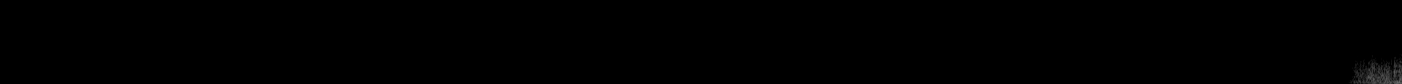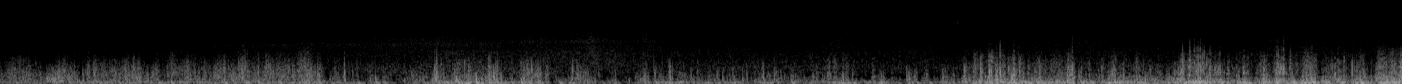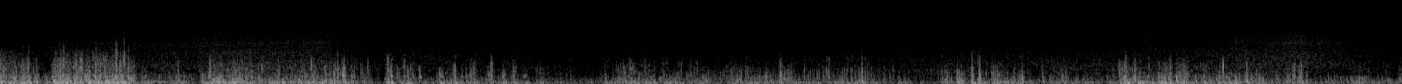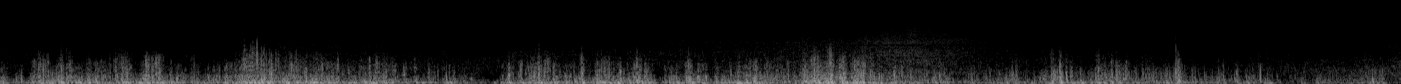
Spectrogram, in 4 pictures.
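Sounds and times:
wind buffeting microphone: 13.6s - 56.0s
waves washing onto shore: 14.2s - 42.9s, 44.2s - 53.8s, 54.4s - 56.0s.

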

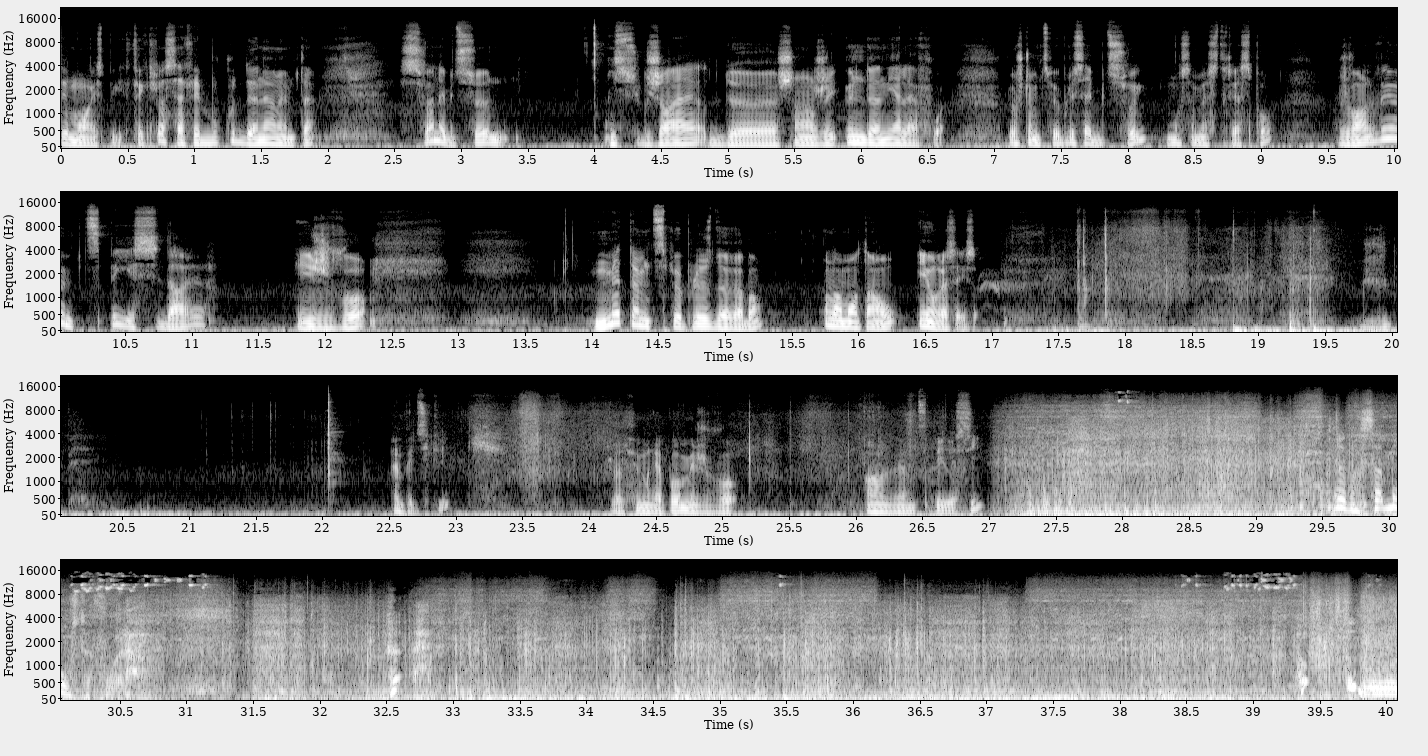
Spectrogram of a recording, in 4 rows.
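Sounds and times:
rustling: 17.8s - 19.6s, 23.0s - 40.0s
bike tyre noise: 25.6s - 40.0s
wind rumble on microphone: 27.0s - 30.0s.

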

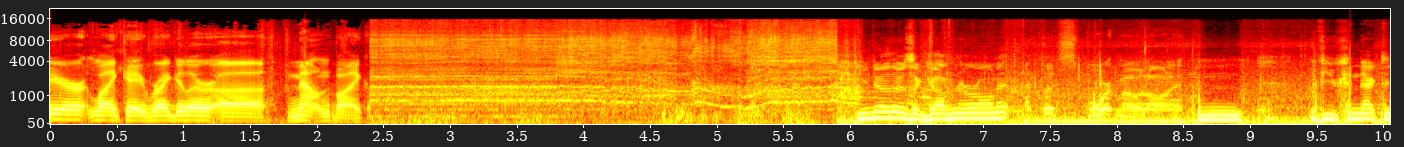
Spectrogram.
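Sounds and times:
electric motor whining: 2.4s - 6.6s.

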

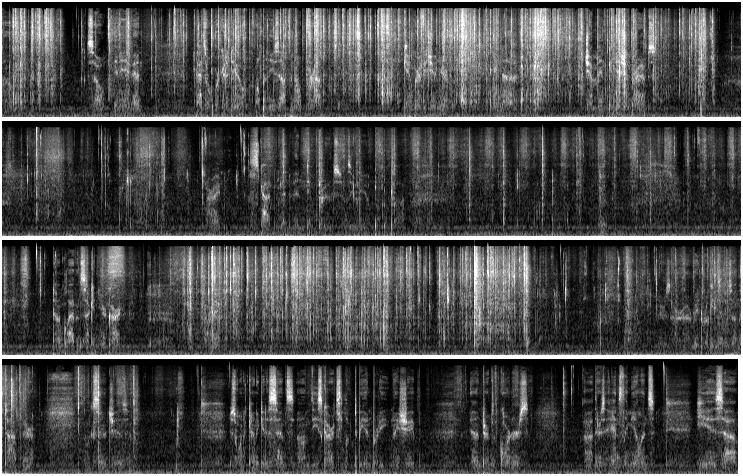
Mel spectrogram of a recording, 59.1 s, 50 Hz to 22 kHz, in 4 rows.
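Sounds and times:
plastic wrapping crinkling and tearing: 0.0s - 14.4s, 15.2s - 30.4s, 31.1s - 45.1s, 45.8s - 47.1s
baseball cards flipping and shuffling: 2.1s - 14.3s, 20.3s - 30.2s.

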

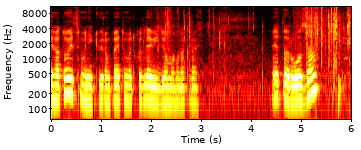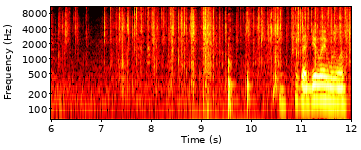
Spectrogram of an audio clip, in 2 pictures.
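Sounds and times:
plastic film crinkling: 2.0s - 4.2s, 4.8s - 12.0s.

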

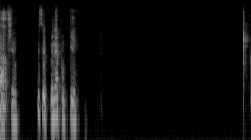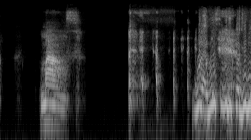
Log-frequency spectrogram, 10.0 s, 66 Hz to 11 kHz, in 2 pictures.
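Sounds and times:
person speaking: 8.1s - 10.0s.

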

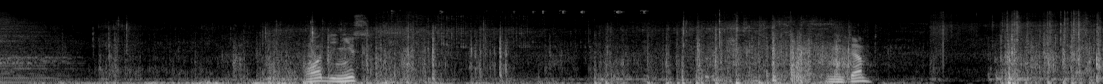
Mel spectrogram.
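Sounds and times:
bikes rattling: 0.0s - 11.0s.

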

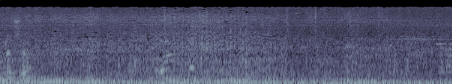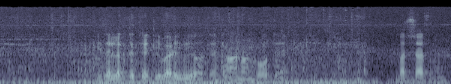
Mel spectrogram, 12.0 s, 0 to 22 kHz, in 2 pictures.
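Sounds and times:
auto-rickshaw engine droning: 0.0s - 12.0s.

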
